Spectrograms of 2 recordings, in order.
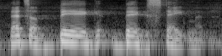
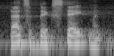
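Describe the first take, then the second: First: "big" leaned on hard, said twice, very slowly; slow way down and lean on "big" both times; "That's a big, big statement" drawn out slowly, weight on each "big"; slow emphatic repeat. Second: Said in the usual way. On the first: Shown as a demonstration.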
